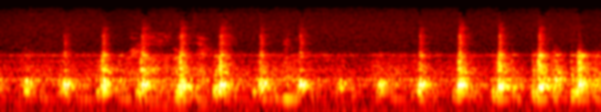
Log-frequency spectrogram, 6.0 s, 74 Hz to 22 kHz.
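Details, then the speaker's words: Strong fetal heartbeat on a Doppler during a pregnancy check; rapid, regular whooshing pulses about 150 a minute over a steady hum. "that's a good heart Barry"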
